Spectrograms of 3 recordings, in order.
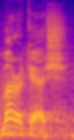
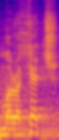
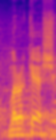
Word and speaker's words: Marrakesh: Markets of Marrakesh. Jangan dibaca Marrakech. No. Kenapa, Sir? Karena nama kota biasanya ya tergantung kotanya gimana maunya disebut. Kayak Machu Picchu nggak kita bilang Machu Picchu kan? Marrakesh kalau di sana bacanya.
